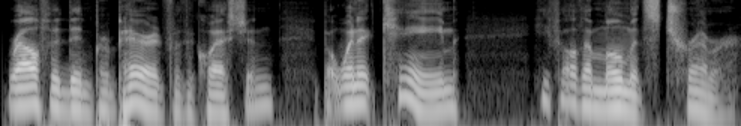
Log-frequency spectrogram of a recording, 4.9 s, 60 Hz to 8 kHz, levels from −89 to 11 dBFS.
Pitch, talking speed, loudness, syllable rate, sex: 115 Hz, 195 wpm, -18 LUFS, 4.9 syllables/s, male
